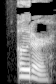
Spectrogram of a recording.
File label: "Odour", English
